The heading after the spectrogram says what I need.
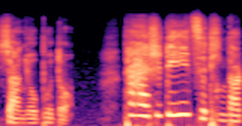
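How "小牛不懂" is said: usual speaking voice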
